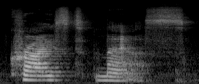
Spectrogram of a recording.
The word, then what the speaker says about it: Christmas: ask ER is um this is two words actually Christ and Mass Christ Mass Christmas ER is um Mass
